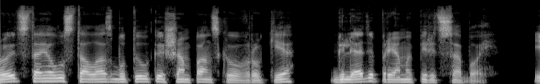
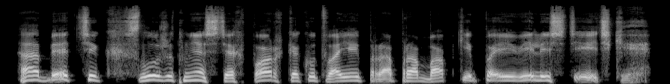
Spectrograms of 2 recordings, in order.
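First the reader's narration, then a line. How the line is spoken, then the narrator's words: Old man's rasp. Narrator (Russian): прохрипел старик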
